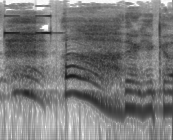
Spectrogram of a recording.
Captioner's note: timer beeps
